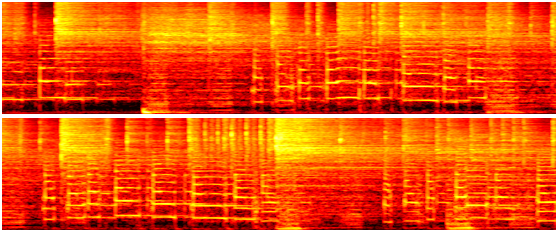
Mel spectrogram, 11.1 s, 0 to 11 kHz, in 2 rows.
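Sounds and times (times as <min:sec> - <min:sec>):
drum kit: 0:00.0 - 0:11.0
heavy low drum hit: 0:01.4 - 0:02.5.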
